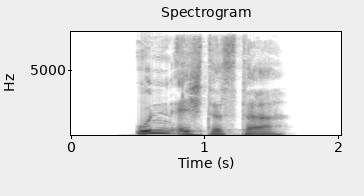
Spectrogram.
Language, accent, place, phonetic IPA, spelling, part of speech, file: German, Germany, Berlin, [ˈʊnˌʔɛçtəstɐ], unechtester, adjective, De-unechtester.ogg
- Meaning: inflection of unecht: 1. strong/mixed nominative masculine singular superlative degree 2. strong genitive/dative feminine singular superlative degree 3. strong genitive plural superlative degree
